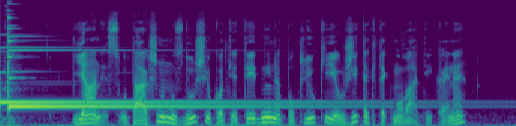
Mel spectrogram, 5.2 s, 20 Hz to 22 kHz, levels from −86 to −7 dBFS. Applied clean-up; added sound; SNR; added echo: none; Doorbell; -4 dB; none.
